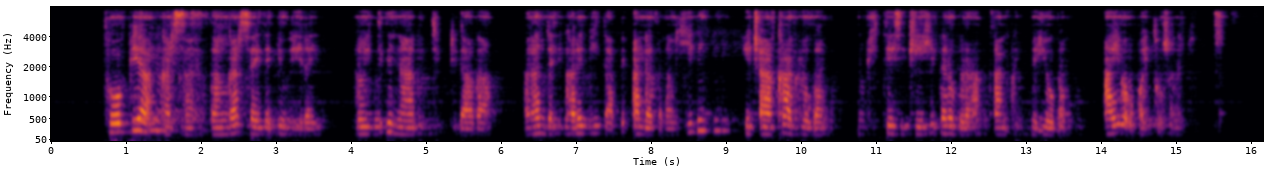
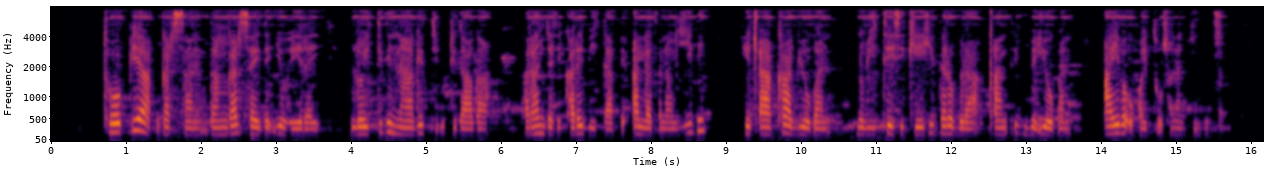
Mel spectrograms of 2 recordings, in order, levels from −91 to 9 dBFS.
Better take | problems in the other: second | noise reduction (neural mask model DeepFilterNet 3)

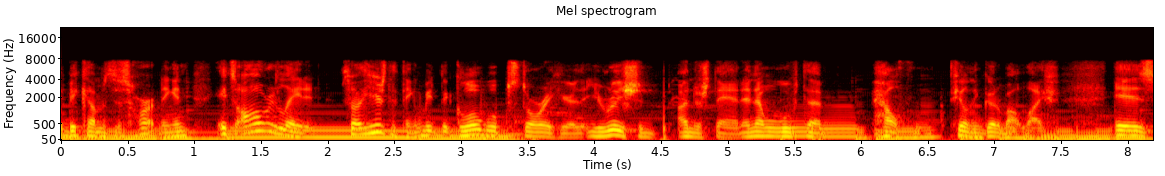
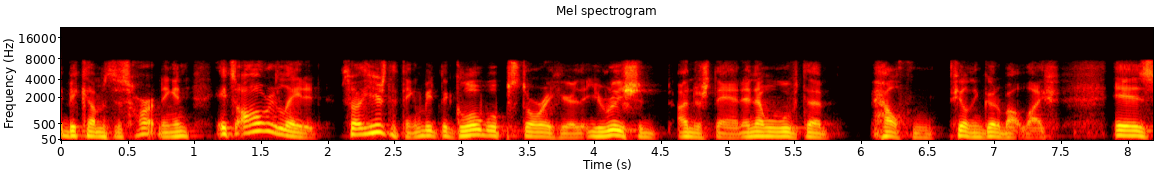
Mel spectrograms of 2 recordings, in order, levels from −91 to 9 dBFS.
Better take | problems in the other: second | background sound (Bass guitar); 4 dB below the speech

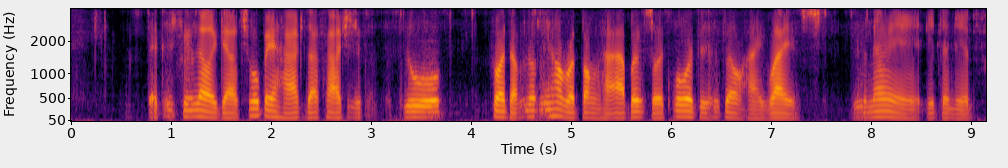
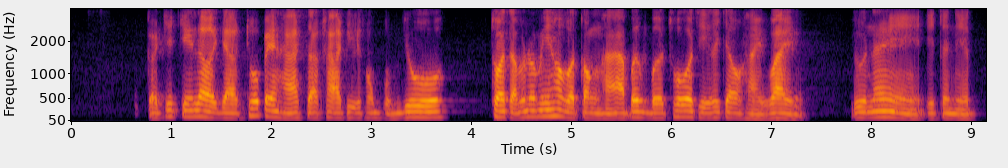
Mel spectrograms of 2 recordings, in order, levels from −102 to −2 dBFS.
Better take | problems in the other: second | noise reduction (neural separator model SepFormer WHAM!)

